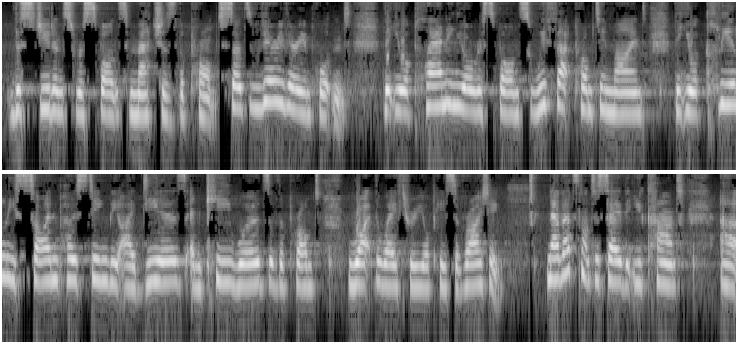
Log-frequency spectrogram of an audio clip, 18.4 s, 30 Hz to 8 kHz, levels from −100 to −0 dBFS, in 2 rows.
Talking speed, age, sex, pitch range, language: 170 wpm, 30-49, female, 195-230 Hz, English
